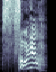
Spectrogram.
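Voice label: Voice attack, Japanese; orleya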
